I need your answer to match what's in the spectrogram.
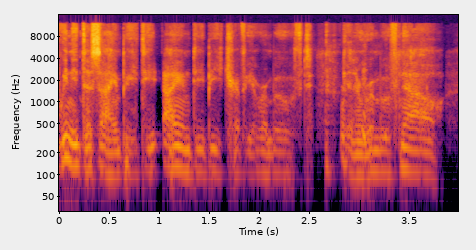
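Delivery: put-on threatening whisper. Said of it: "performative, uh, threatening whisper that he does".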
